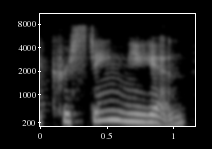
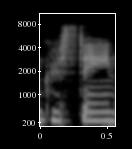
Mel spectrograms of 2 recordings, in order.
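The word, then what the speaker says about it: Christeine: called do you by christine ian i'm sorry i pronounced that wrong christine anyway you can find it on youtube christine so CH r IST ein e and also look for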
